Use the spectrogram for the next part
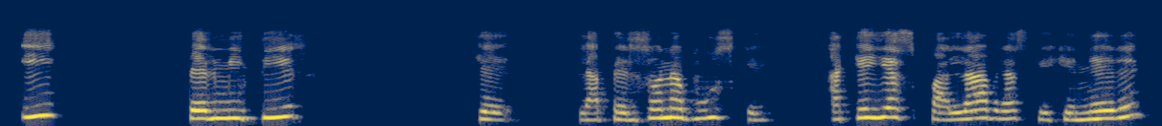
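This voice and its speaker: A woman's voice: on the high side, a little mellow. A middle-aged woman lecturer, explaining patiently and checking in with her listeners often. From Mexico. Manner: didactic, checks in with frequent "¿sí?". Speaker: lecturer on self-esteem. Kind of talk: online lecture and Q&A.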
